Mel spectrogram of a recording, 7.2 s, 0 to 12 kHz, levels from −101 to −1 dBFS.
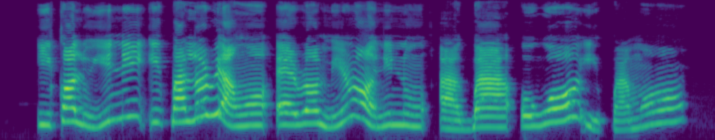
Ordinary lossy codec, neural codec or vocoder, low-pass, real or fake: none; none; none; real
